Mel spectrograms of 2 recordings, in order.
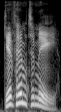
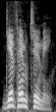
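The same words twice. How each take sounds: First: Raised clamor. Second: Said in the usual way. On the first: Acted. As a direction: Give him to me! pitched much higher, urgent. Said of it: "clamored Shere Khan".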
